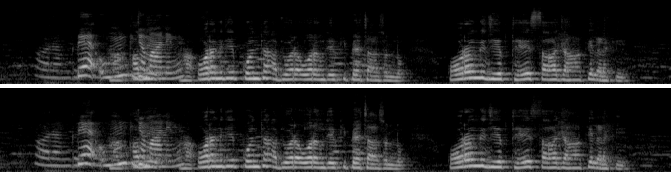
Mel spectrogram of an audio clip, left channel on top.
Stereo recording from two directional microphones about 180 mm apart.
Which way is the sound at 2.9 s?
15° right (ahead or behind).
